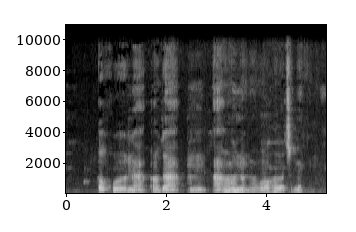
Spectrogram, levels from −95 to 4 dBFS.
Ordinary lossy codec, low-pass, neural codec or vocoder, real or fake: none; 9.9 kHz; codec, 16 kHz in and 24 kHz out, 2.2 kbps, FireRedTTS-2 codec; fake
